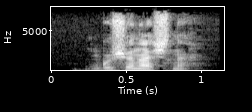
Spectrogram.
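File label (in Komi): "гусьӧнасьны", Komi, male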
